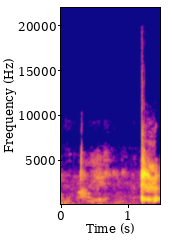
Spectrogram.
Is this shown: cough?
yes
